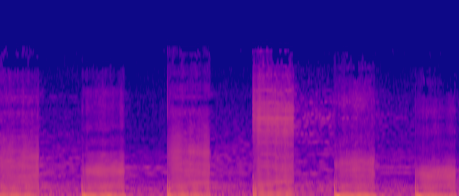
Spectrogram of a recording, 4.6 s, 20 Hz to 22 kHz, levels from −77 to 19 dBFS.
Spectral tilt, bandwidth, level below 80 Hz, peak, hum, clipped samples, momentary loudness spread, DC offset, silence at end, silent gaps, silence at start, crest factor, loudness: -4 dB/octave; 17 kHz; -54 dBFS; -10 dBFS; none; under 0.1%; 8 LU; under 0.1%; 0 s; none; 0 s; 14 dB; -24 LUFS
